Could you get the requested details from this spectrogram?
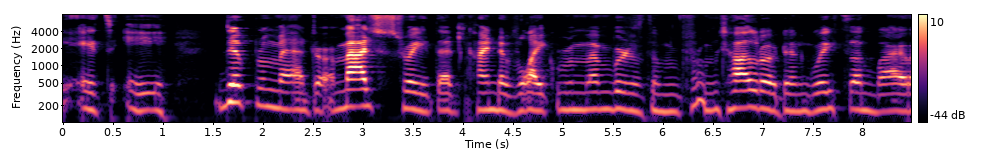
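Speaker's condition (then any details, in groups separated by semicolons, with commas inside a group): Spinocerebellar ataxia type 2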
